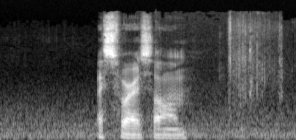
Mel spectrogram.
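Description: A man speaks briefly into a headset microphone.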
